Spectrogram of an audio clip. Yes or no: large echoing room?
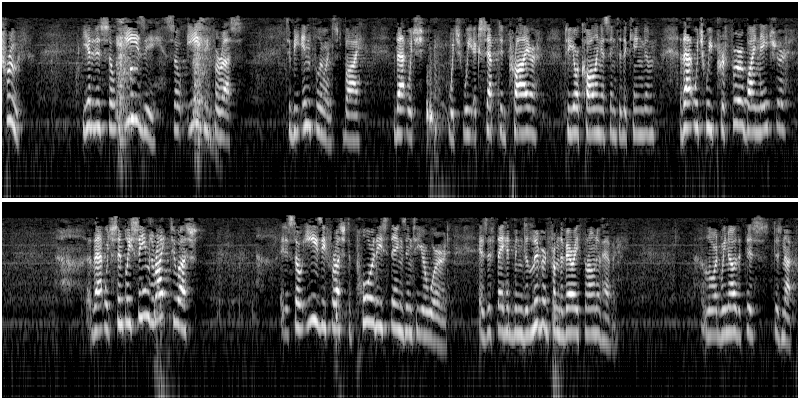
yes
